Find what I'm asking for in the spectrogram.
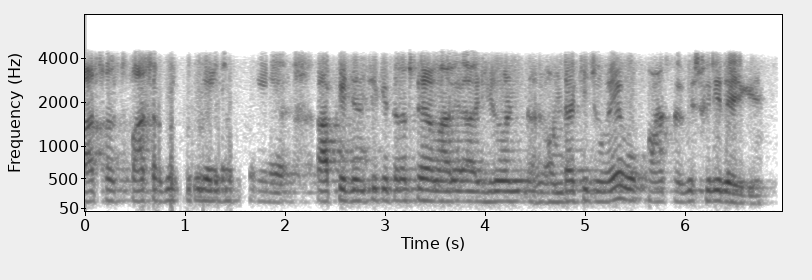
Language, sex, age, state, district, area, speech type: Hindi, male, 18-30, Uttar Pradesh, Jaunpur, rural, conversation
